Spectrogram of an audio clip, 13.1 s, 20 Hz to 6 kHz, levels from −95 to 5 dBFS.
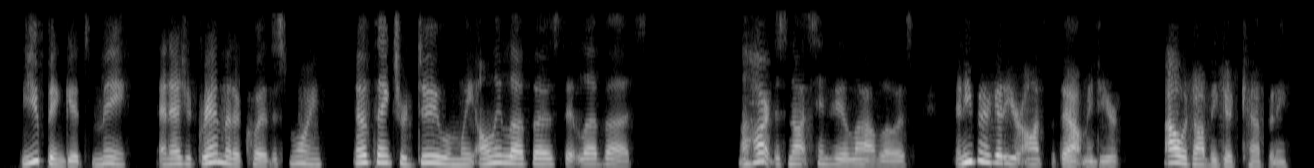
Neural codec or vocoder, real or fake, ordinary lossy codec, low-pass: codec, 24 kHz, 0.5 kbps, DualCodec; fake; AAC, 32 kbps; 5.4 kHz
